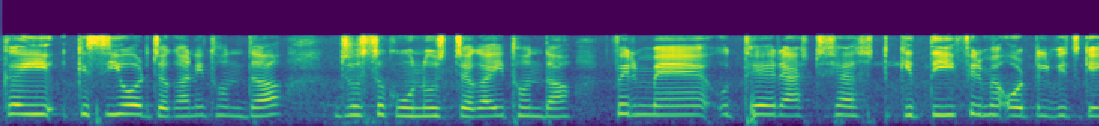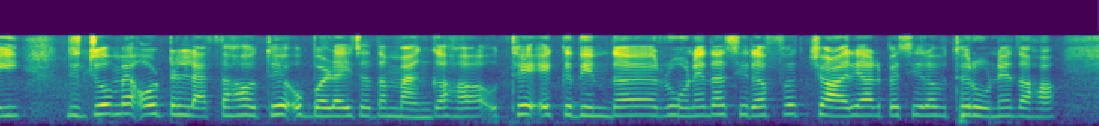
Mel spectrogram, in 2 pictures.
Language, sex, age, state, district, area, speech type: Dogri, female, 18-30, Jammu and Kashmir, Reasi, urban, spontaneous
